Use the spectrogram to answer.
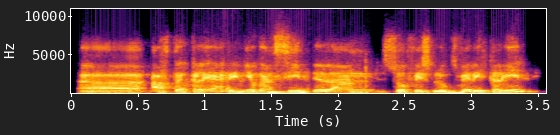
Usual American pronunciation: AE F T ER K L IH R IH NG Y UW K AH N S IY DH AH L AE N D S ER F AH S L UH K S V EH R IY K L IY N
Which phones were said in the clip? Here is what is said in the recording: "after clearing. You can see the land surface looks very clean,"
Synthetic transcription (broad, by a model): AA F T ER K L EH R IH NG Y UW K AH N S IY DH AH L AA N S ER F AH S L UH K V EH R IY K L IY N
